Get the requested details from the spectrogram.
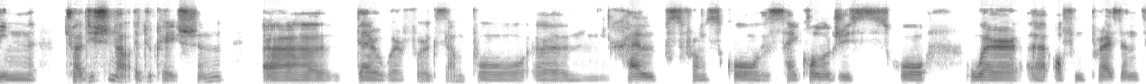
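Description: With a Polish accent, a man speaks very slowly in a very deep, low pitch and monotone, flat intonation. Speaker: LGBTQ activist. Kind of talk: interview. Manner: halting.

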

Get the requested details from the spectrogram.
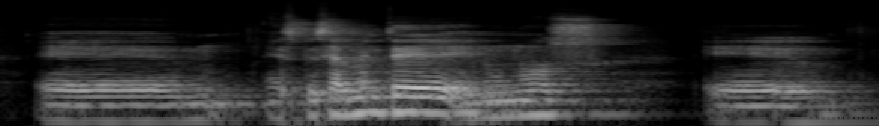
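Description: Audible room echo around a man speaking in fairly even intonation. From Mexico, Guadalajara, Jalisco. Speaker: illustrator and podcast host. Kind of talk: solo podcast monologue. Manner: halting, many fillers and repetitions.

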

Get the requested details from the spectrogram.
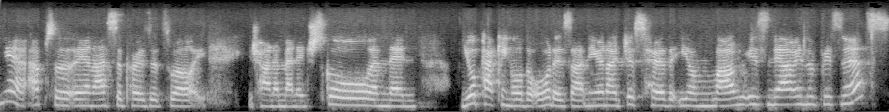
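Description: A woman talks at a fairly quick pace with an Australian accent. Her voice is somewhat breathy and fairly high, with ordinary pitch variation. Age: 20s. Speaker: podcast host. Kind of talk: interview.

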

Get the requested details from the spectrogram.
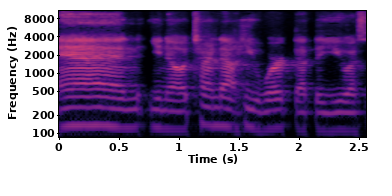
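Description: A normal speaking voice, a man with an American accent at a moderate pace over a quiet background. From Brooklyn, New York (Canarsie), West Indian household. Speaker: podcast co-host, interviewed as guest. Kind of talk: casual interview chat.

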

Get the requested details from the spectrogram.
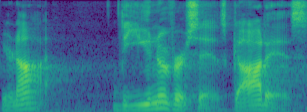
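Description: A man speaks with an American accent. His intonation is fairly even. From US, California Bay Area. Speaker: podcast host, entrepreneur. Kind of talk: casual chat.

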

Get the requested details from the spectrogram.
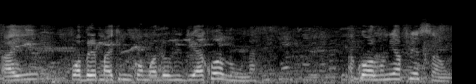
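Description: Over crowd noise and audible room echo, a woman speaks at a moderate pace. Her pitch is medium and her intonation fairly even. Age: 70s. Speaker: farmer. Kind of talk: interview.

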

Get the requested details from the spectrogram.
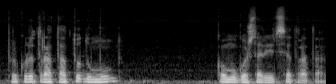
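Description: The man's medium-pitched voice has a dark, mellow tone. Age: 50s. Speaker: company executive. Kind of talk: interview answers. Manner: halting, many fillers.

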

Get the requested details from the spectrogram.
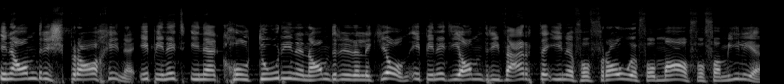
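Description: Hardly pausing, a man with a Swiss German accent talks at a fairly quick pace in an extremely high pitch with an animated tone. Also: very clean recording, silent background. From Switzerland. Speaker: preacher. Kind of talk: sermon.

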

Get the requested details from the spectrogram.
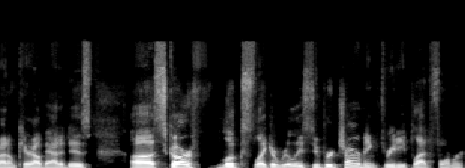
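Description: A man with an American accent has an unremarkable speaking voice at a medium pitch with ordinary pitch variation. He talks at a moderate pace against a quiet background. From Utah. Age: 30s. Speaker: video game podcast co-host. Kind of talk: casual chat.

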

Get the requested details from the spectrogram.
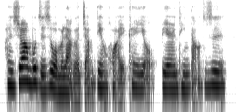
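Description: A woman with a Taiwanese accent speaks at a medium pitch. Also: quiet background. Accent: Taiwanese Mandarin. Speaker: podcast co-host, Chinese-speaking nanny. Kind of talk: casual chat.

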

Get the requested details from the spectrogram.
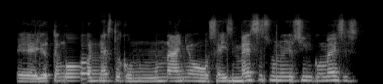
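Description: Fairly even intonation runs through a man's high-pitched voice. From Mexico, Michoacán (Zamora). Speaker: rapper. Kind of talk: casual chat.

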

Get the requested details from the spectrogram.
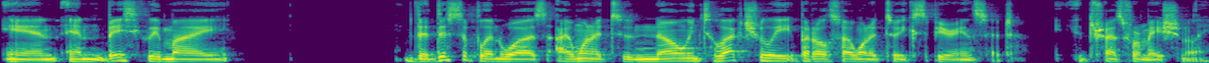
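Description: This man has a plain, everyday voice, with ordinary pitch variation, very even loudness and a fairly quick pace. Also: medium pitch for a man. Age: 50s. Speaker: ministry worker. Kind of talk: casual chat.

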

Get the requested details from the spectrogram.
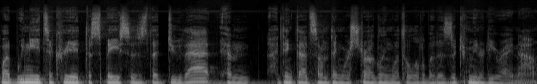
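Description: With an American accent, a man speaks at a very fast pace with hardly any pauses, his medium-pitched voice dark, mellow and somewhat breathy, his intonation fairly even, on a very clean recording with a silent background. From Massachusetts, Boston area. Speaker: high school principal. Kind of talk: casual chat.

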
